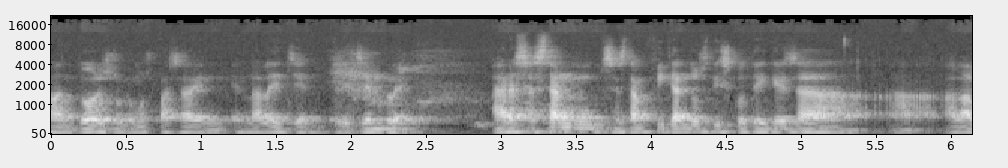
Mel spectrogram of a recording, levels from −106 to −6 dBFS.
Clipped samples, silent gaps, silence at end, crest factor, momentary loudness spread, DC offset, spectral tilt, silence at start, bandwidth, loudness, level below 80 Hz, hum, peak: under 0.1%; none; 0 s; 24 dB; 13 LU; under 0.1%; -3.5 dB/octave; 0 s; 19.5 kHz; -24 LUFS; -50 dBFS; none; 0 dBFS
